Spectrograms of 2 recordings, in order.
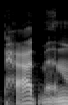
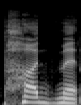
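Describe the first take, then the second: First: The name has a non-Indian, plain pronunciation. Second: The name has an Indian-style pronunciation. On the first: The name is treated as not Indian. "obviously it just can't be Padman" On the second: The name is treated as belonging to an Indian person. "he like made it Indian"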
